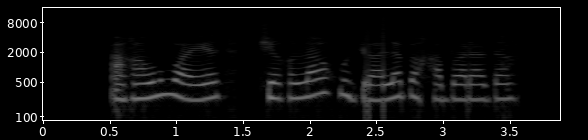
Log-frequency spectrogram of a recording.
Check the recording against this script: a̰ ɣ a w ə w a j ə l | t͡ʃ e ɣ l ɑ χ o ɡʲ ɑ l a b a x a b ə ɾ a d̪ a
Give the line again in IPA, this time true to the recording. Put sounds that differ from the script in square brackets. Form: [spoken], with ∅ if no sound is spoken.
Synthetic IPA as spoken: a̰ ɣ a w ə w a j ə l | t͡ʃ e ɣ l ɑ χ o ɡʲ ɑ l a b a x a b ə ɾ a d̪ a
